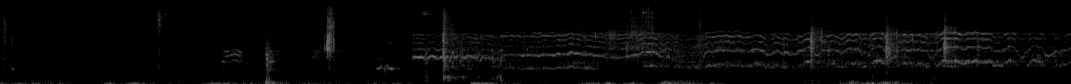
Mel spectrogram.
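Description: Blood orange being peeled by hand: a few sharp snaps and crackles of rind and pith being torn off, the loudest about three seconds in. About four seconds in, music with wavering high tones comes in and carries on.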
